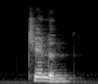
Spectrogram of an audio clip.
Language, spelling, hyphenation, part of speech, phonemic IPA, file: Dutch, chillen, chil‧len, verb, /ˈtʃɪ.lə(n)/, Nl-chillen.ogg
- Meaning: to chill, to relax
